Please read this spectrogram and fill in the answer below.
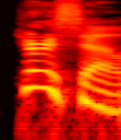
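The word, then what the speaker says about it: Curaçao: Curacao, okay. And I've never known how to pronounce it.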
